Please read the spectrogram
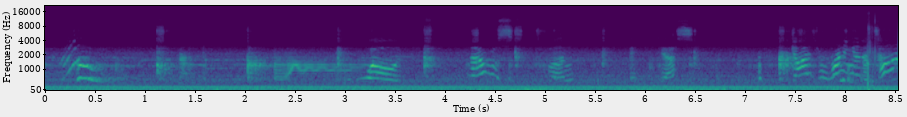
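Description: A TV programme's soundtrack picked up from the set's speaker: music over a steady low hum, with short swooping pitch glides. One glide comes just after the start, a run follows a few seconds in, and more bunch up near the end.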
